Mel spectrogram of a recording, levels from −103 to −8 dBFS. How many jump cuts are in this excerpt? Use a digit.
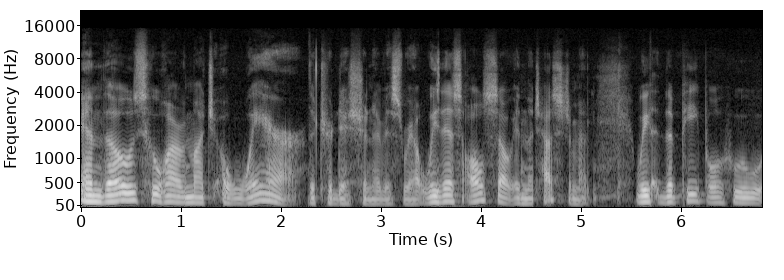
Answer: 5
